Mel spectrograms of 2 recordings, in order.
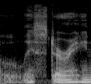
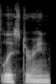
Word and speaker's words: Listerine: me all right it's listerine bold routine i like how routine rhymes with listerine too a bold guide to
